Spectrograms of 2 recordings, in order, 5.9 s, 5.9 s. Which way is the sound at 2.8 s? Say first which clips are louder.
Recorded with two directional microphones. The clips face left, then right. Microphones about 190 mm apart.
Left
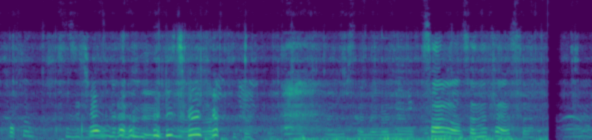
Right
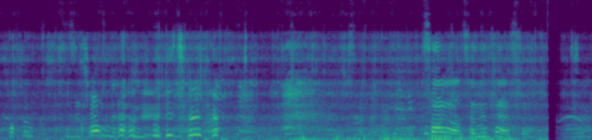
Even; 5° left (ahead or behind).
